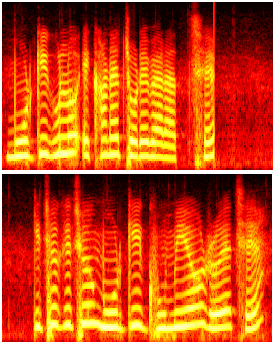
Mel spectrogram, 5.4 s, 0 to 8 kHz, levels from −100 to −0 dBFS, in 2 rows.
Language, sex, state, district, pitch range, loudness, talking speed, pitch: Bengali, female, West Bengal, Alipurduar, 255-300 Hz, -11 LUFS, 100 wpm, 275 Hz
